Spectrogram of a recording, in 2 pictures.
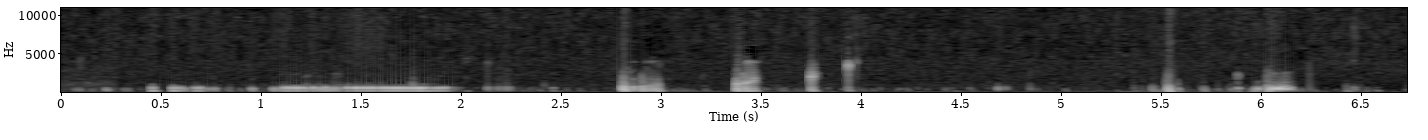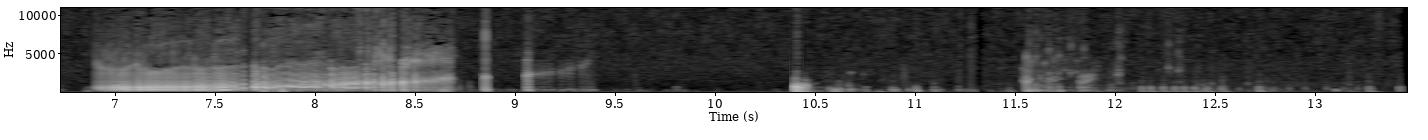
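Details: Irregular gurgling and drawn-out rumbling bursts with quiet gaps from a girl's stomach: ordinary stomach growling (borborygmi) from gas and fluid moving through the gut.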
